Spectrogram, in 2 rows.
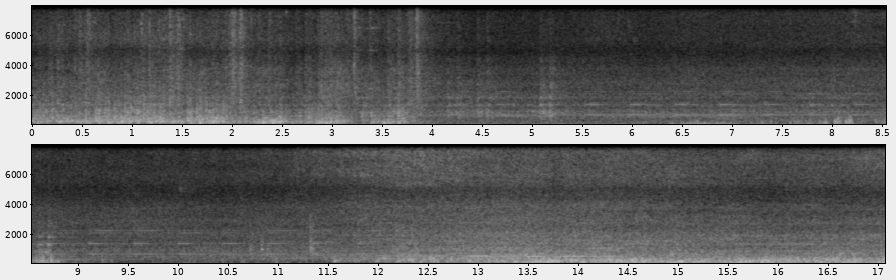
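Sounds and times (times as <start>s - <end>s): wheels clattering over rail joints: 0.0s - 5.4s
electric train passing: 0.0s - 17.0s.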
